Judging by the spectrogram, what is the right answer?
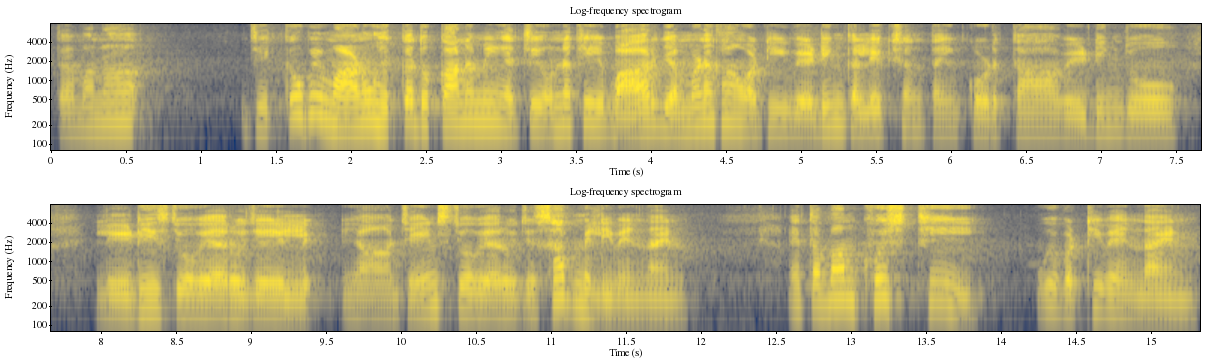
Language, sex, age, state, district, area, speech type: Sindhi, female, 45-60, Gujarat, Surat, urban, spontaneous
